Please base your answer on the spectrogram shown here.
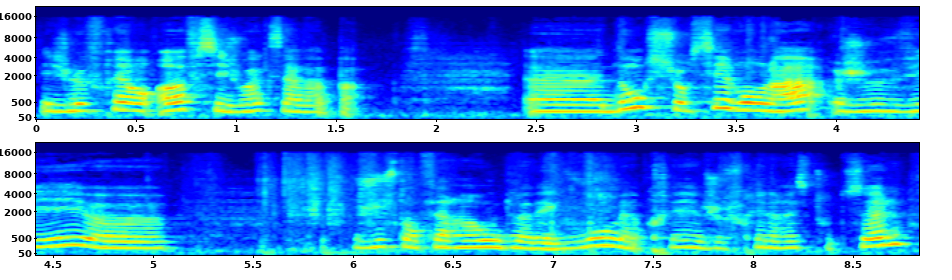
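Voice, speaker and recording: A woman's voice: medium pitch, moderate pace, slightly rough. A woman hosting a craft video at home, chatting casually and thinking aloud with many hesitations. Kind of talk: casual tutorial chat. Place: home craft table indoors.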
